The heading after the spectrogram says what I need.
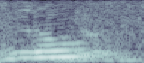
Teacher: پیش ہے آدھا واو. کیا ہے آدھا واو؟ کا مطلب کہ جتنا واو ہے واو مدہ اس کو آدھا کر لو، پیش کو اتنا کھینچنا ہے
